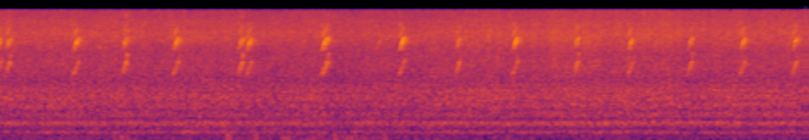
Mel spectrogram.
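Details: Buzzing of honey bees taking off from and landing at the entrance of a top bar hive on nectar trips: an unbroken, even wing drone with soft, regularly spaced high ticks over it.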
